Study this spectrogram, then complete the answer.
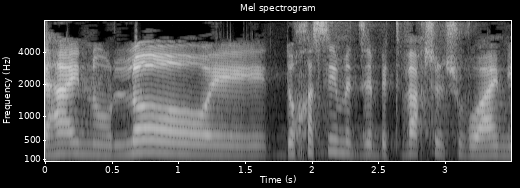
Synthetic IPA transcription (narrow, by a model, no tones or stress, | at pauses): eɦajnulo̞ed̪o̞χasime̞tze̞be̞t̪vaχʃelʃvuajim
